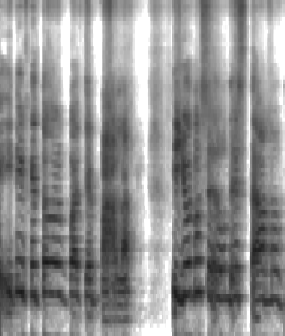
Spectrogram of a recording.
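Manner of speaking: high, plaintive lament; tearful child. Retold or imitated. Daughter who left everything in Guatemala, sorrowful. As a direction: imitate a lost, crying child. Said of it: "¿y por qué estás llorando?".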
